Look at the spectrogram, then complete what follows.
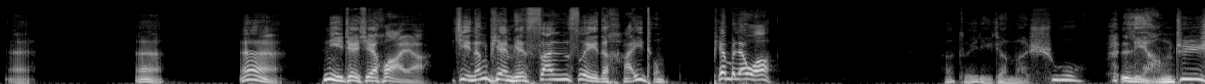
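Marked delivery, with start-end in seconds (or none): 0.1-7.7 sneering dismissal, climbing high; cold sneer. Acted. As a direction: begin with scoffing grunts, then rise into a high, scornful rebuff. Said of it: "薛宝宝冷笑着说".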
